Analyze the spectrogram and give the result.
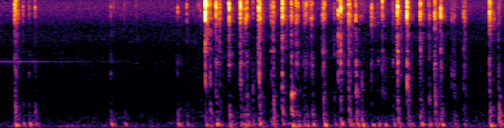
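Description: Fingertips of both hands type fast on the backlit, low-profile scissor-switch keyboard of an aluminum MacBook Air resting on a table, tapping its plastic keycaps. A few scattered taps open the clip before it turns into a dense, rapid run of short, clicky keystrokes with a soft low thud and a bright click on each press.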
